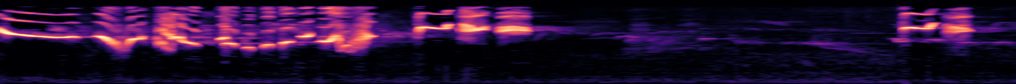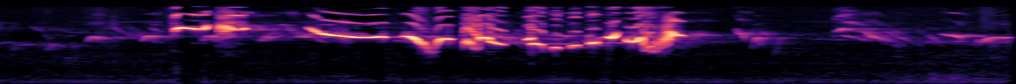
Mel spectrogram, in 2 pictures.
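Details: White-rumped shama fed soft food, singing to call in wild birds: rich, varied, fluty whistled phrases with sliding notes and quick chips, given in bursts separated by pauses over a low background hum.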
